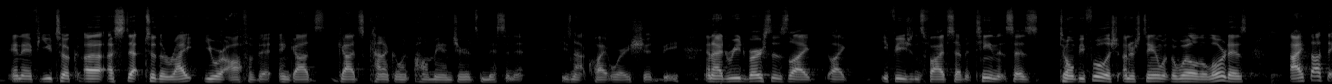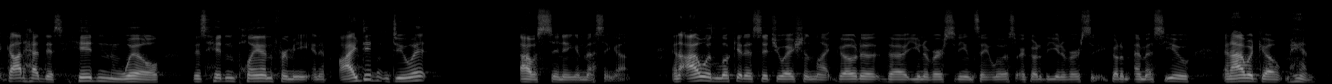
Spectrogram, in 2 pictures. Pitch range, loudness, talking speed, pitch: 120-145 Hz, -39 LUFS, 245 wpm, 125 Hz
